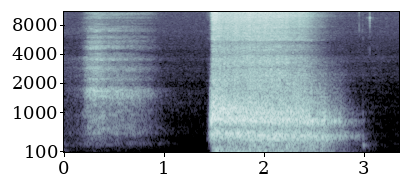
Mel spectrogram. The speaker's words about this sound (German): dann atmet selbst tief ein.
